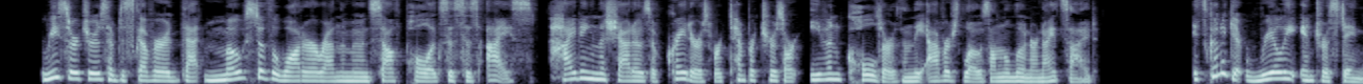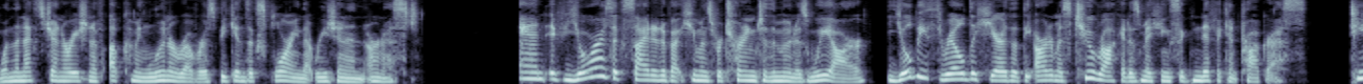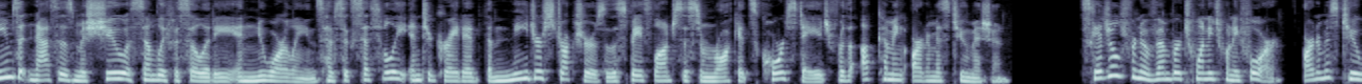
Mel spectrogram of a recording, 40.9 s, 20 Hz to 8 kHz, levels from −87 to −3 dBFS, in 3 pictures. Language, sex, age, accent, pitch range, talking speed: English, female, 30-49, American, 145-200 Hz, 175 wpm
